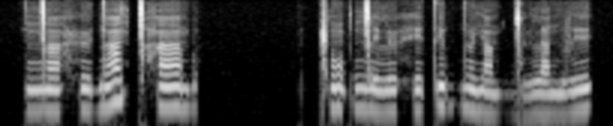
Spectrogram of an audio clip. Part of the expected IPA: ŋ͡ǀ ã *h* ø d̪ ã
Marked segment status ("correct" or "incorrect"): correct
